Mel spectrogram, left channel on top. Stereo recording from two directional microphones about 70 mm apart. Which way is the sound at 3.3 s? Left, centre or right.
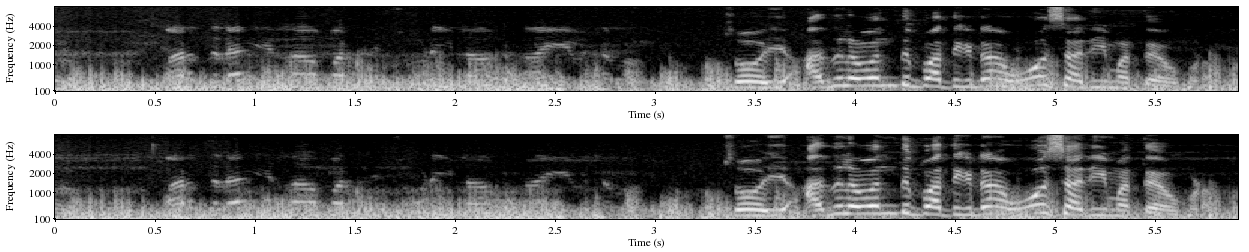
Centre.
